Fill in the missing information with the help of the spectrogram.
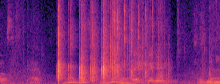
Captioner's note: applause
